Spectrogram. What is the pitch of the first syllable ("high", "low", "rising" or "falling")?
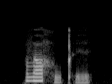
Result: high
